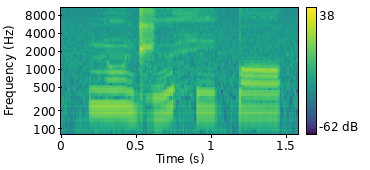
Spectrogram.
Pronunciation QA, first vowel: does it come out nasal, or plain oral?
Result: nasal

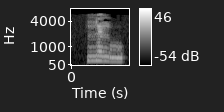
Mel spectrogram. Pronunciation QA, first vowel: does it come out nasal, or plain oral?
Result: nasal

